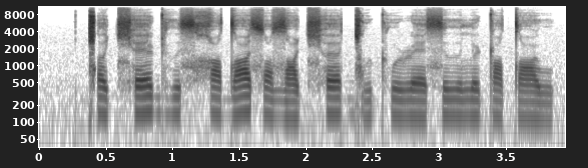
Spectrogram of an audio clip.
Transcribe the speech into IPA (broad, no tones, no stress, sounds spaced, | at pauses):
ǁ ʌ t͡ɕʰ ɛ ɖʱ ɯ s χ ɯ dˤ ɯ s ʏ zˤ ʌ t͡ɕʰ ɜ ɡ͡ǀ u ʈʰ u ɭ ɛ s ɯ l ɯ ʈ ʏ tˤ u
